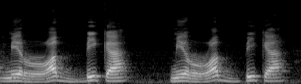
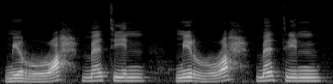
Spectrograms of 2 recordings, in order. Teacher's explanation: এখানে আমরা দেখতে পাচ্ছি ঈদগামে বেলাগুনা হরফ দুইটি, র লাম নুন সাকিন তানবিনের পরে বেলাগুন্না দুইটি হরফের যে কোনো একটি হরফ আসলে বেলাগুন্নার হরফে তাসদিদ দিয়ে গুন্না ছাড়া মিলাই পড়িত হয়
